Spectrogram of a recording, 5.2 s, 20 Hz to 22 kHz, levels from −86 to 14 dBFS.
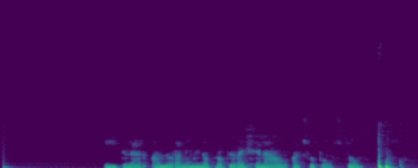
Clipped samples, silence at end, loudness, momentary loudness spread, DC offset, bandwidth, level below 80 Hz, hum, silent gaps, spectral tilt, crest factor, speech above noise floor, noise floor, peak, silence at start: under 0.1%; 0.2 s; -29 LUFS; 12 LU; under 0.1%; 4.2 kHz; -56 dBFS; none; none; -12 dB/octave; 24 dB; 50 dB; -80 dBFS; -4 dBFS; 0.05 s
